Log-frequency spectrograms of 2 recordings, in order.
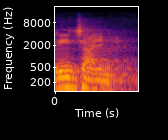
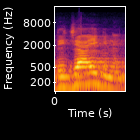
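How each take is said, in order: First: No g sound is heard before the n. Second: A g sound is heard before the n. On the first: The speaker calls it right. "इसको बोलेंगे रिजाइन" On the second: The speaker calls it wrong. "बहुत सारे बच्चे बोलते हैं रिजाइग्न"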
